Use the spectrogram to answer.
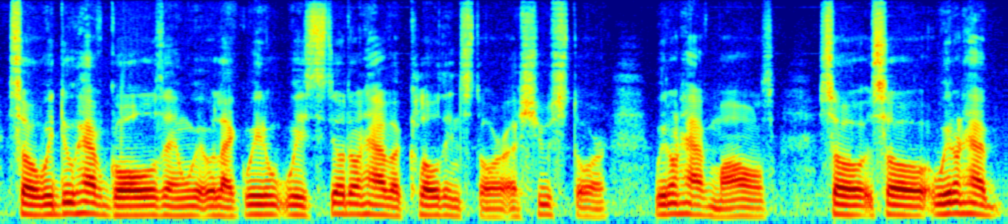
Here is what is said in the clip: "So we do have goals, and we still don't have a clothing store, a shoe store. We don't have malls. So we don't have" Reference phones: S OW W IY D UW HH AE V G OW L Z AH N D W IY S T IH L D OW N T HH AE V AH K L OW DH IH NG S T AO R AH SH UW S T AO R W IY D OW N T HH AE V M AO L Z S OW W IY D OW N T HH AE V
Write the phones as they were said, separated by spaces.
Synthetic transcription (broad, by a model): S OW W IY D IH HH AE V G OW L Z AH N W W IY S T IH L D OW N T HH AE V AH K L OW DH IH NG S T AO R AH SH UW S T AO R W IY D OW N T HH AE V M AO L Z S OW W IY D OW N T HH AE V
